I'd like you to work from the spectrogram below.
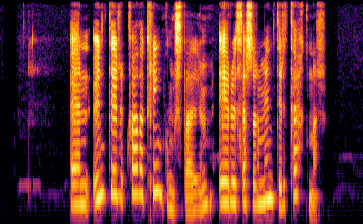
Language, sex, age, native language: Icelandic, other, 50-59, Icelandic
